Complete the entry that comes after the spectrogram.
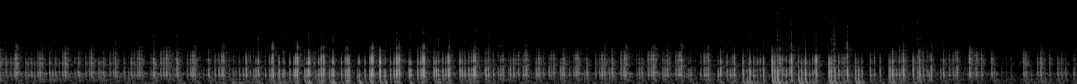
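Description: Fingertips and nails scratch and tap quickly on the brim of a black cotton Polo cap worn on the head. The result is a fast, uneven patter of dry, muffled taps blended with scratchy rustling, concentrated in the midrange with no ring. It runs steadily for about 11 seconds and eases off slightly near the end.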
